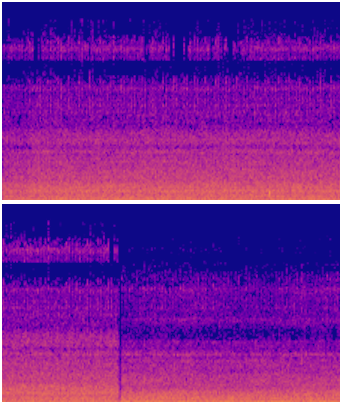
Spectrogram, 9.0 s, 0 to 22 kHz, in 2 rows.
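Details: 1998 Toyota Corolla 1.8: even, steady idle with no stumble or missing beats; misfire gone.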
